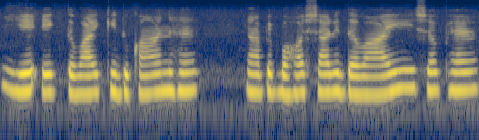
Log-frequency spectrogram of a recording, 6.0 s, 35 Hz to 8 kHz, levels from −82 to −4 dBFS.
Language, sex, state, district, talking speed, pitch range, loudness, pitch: Hindi, male, Bihar, Katihar, 130 wpm, 225-245 Hz, -15 LUFS, 230 Hz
